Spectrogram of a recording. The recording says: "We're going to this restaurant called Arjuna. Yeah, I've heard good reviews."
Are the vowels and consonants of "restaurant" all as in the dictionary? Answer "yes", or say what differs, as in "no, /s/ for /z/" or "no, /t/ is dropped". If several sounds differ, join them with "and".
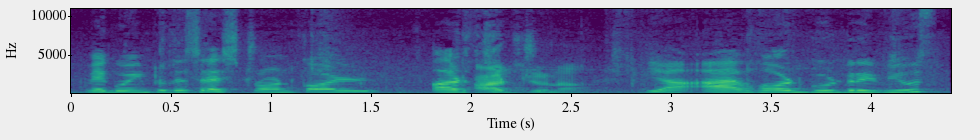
yes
